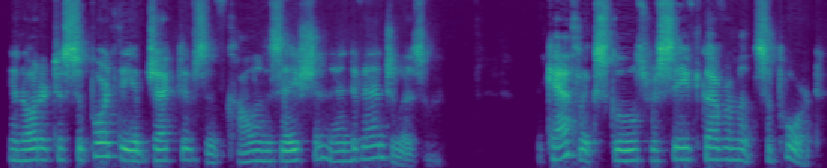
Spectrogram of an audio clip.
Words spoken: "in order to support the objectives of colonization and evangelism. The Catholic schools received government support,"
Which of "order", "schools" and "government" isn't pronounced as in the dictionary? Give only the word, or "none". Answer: none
